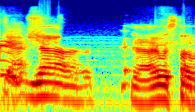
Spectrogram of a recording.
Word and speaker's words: geas: I always thought it was Gios. No, it's Gesh.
